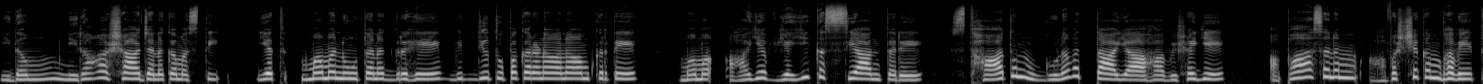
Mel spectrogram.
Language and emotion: Sanskrit, sad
